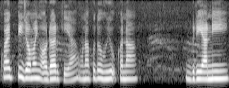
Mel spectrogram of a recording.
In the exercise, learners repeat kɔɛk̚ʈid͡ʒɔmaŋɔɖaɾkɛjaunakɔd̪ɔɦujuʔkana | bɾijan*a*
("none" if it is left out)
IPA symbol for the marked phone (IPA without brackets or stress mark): i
